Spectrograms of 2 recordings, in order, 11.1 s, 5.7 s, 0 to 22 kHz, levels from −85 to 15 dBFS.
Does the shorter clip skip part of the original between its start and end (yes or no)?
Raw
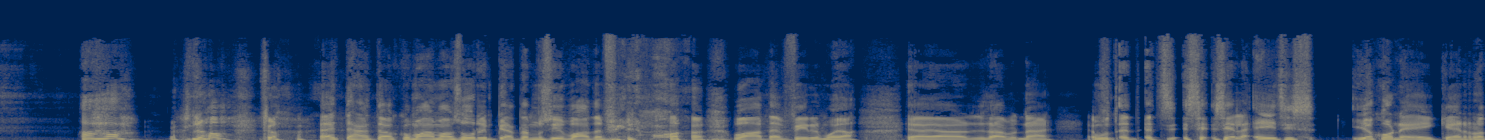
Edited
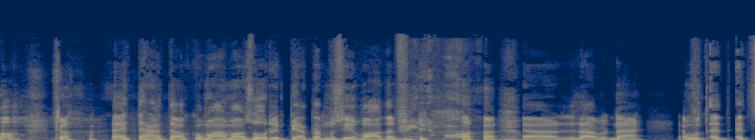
yes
